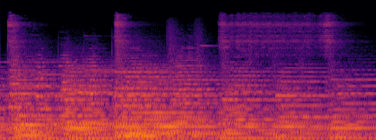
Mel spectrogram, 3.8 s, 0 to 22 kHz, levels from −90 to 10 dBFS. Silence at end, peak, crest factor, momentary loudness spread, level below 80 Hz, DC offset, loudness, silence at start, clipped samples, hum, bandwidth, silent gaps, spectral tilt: 0 s; -10 dBFS; 14 dB; 7 LU; -34 dBFS; under 0.1%; -24 LUFS; 0 s; under 0.1%; none; 15 kHz; none; -6.5 dB/octave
